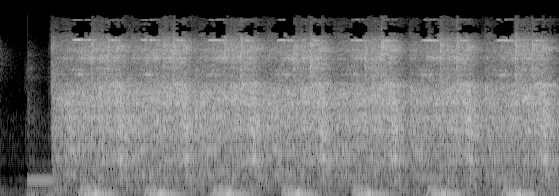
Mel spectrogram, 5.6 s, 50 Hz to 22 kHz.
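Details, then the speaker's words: 2008 Yamaha Raptor 350 ATV, carb issues history, spark present, starting fluid added, solenoid jumped; starter turns it over in even whirring pulses without firing; compression later tests only 60 PSI, worn top end. "All right, I don't think she wants to go. Should we try a compression test?"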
